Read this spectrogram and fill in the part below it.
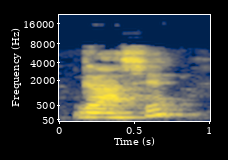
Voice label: thanks, venetian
